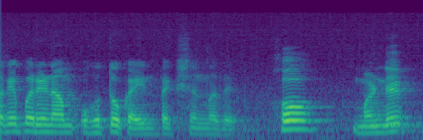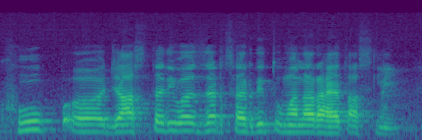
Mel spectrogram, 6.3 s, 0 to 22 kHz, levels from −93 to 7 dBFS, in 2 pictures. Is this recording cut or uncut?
uncut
